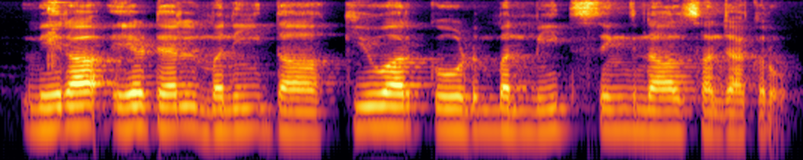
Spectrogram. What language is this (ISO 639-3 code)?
pan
